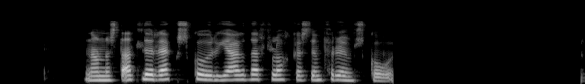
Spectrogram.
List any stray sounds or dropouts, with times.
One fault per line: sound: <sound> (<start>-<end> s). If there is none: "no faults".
no faults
